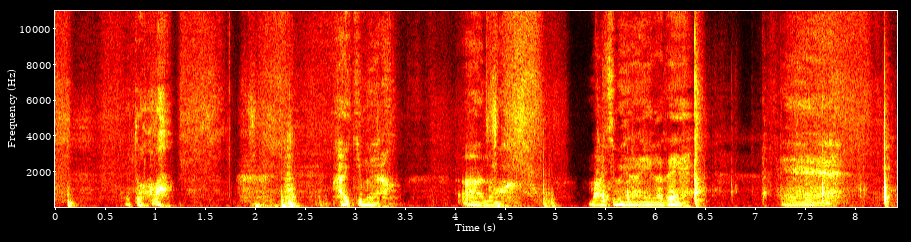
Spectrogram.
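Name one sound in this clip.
A middle-aged man talks with animation close to the microphone.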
